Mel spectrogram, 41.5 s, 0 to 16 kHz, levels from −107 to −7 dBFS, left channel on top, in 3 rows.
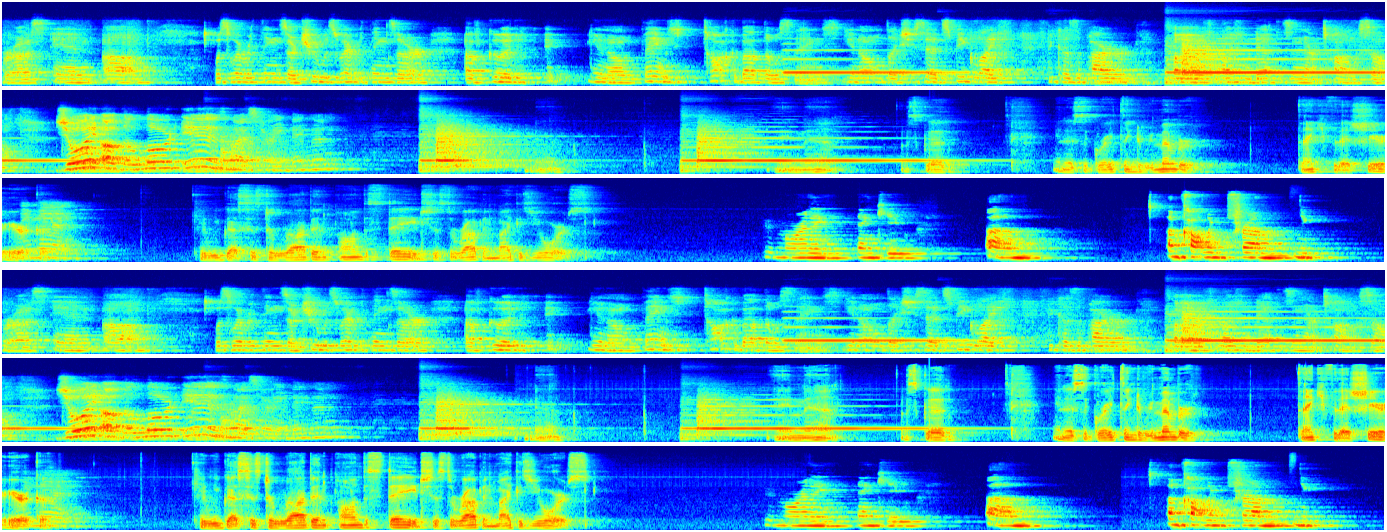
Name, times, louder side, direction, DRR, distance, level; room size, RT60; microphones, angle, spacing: voice 1, 0.0-5.5 5.9-17.2 27.9-28.4, left 1 dB, 80° left, 2.2 m, -32 dB
sound 1, 7.8-9.9 11.6-15.4 15.9-16.9 18.0-19.1 20.6-23.3, left 1 dB, 20° left, 0.6 m, -29 dB
voice 2, 19.1-19.4 21.6-22.2 22.8-23.4 23.9-25.8 26.8-28.3 29.6-33.5 40.4-40.5, right 6 dB, 90° right, 0.3 m, -29 dB
voice 3, 35.3-36.7 37.5-37.9 39.3-40.7, left 1 dB, 35° left, 1.4 m, -25 dB
8.1 x 7.1 x 7.4 m
head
